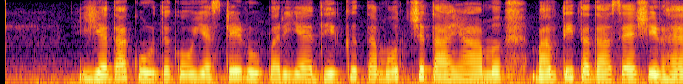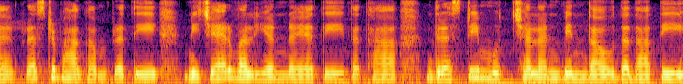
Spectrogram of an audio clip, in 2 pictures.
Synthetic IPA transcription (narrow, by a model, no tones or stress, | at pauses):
jɐd̪aːkuːɾt̪əkoːjɐsʈeɾuːpəɾjɐɐd̪ʱɪkt̪ɐmoːtːʃt̪aːjaːmbʱɐʋt̪it̪ɐd̪aːsɛʃɪɾɦɐpɾɐsʈbʱaːɡɐmpɾɐt̪inɪt͡ʃɛːɾʋɐljɐnːɐjɐt̪it̪ɐt̪ʰaːd̪ɾɐsʈimʊtːt͡ʃʰɐlɐnbɪnd̪ɐwd̪ɐd̪aːt̪i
